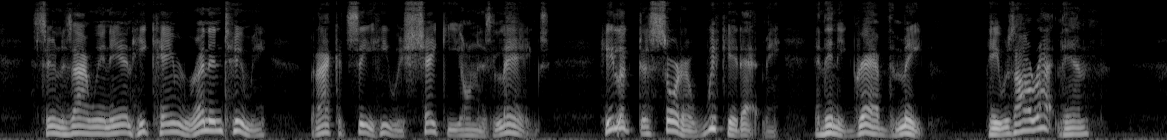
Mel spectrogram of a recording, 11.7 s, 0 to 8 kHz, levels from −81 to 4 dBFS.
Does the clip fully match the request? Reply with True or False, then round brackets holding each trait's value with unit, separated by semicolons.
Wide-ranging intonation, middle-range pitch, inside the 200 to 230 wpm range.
True (6.3 semitones; 145 Hz; 205 wpm)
